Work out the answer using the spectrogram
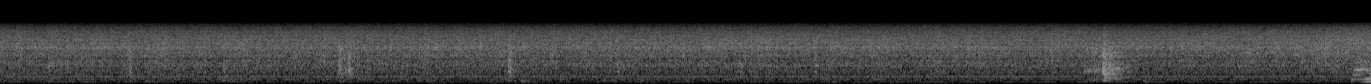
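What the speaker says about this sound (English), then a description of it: "This just needs to be seared good." Beef for stew sears in a hot pan, a steady broadband sizzle that stays even throughout, broken only by a few faint scrapes and taps.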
